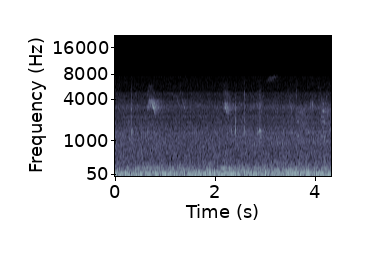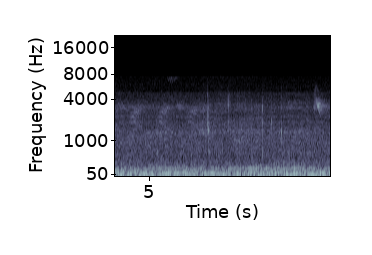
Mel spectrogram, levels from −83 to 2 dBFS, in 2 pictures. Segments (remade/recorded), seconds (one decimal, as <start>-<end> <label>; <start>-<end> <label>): 0.0-6.0 recorded; 6.0-7.3 remade; 7.3-8.6 recorded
